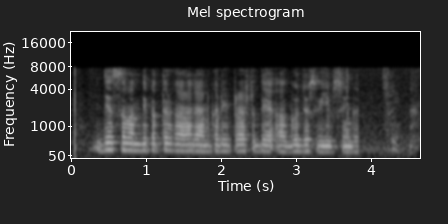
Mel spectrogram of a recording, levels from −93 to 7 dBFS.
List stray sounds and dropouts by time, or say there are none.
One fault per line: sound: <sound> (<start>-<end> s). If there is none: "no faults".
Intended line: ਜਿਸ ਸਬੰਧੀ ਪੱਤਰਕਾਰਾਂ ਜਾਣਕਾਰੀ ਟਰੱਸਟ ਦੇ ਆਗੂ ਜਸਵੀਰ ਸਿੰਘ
sound: sneeze (4.0-4.4 s)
